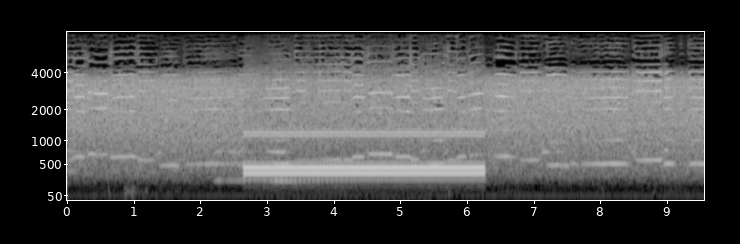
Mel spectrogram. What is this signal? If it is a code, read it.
Telephone call progress tone (North American or UK plan), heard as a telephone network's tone, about 350, 440 Hz. Dial tone.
